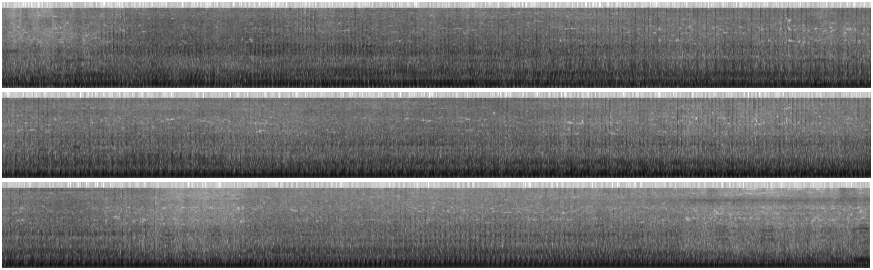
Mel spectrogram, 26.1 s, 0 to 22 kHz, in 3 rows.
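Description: Car engine and road noise inside the cabin while driving, a steady drone that drops a little in pitch about 19 seconds in as the car slows.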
